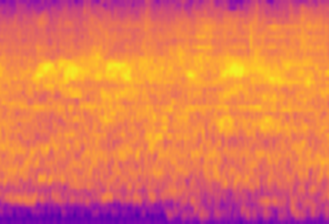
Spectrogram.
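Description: Stadium crowd cheering a touchdown: a steady wash of crowd noise without a break.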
